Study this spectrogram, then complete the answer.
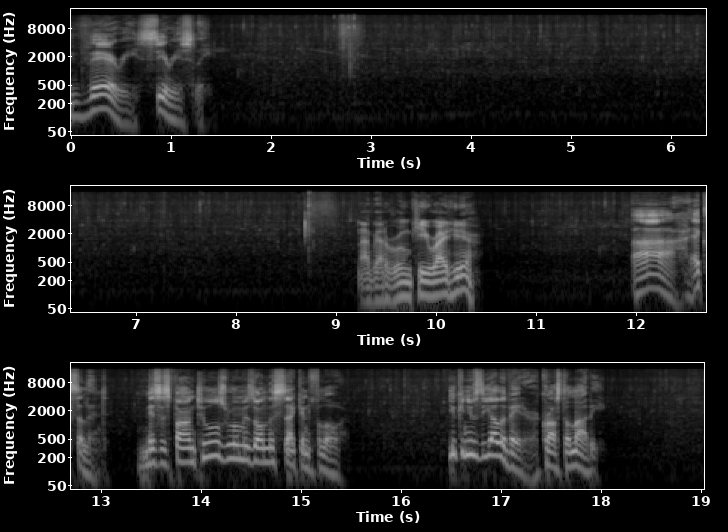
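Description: A man speaks calmly and politely, close to a microphone.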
